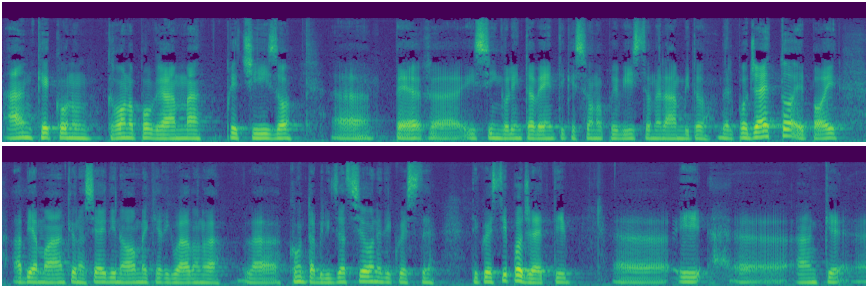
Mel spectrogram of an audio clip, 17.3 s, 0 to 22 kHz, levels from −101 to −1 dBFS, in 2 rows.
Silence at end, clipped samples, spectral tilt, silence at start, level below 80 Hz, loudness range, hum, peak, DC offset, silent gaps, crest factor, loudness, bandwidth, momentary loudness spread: 0 s; under 0.1%; -5 dB/octave; 0 s; -54 dBFS; 3 LU; none; -6 dBFS; under 0.1%; none; 20 dB; -25 LUFS; 13.5 kHz; 12 LU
